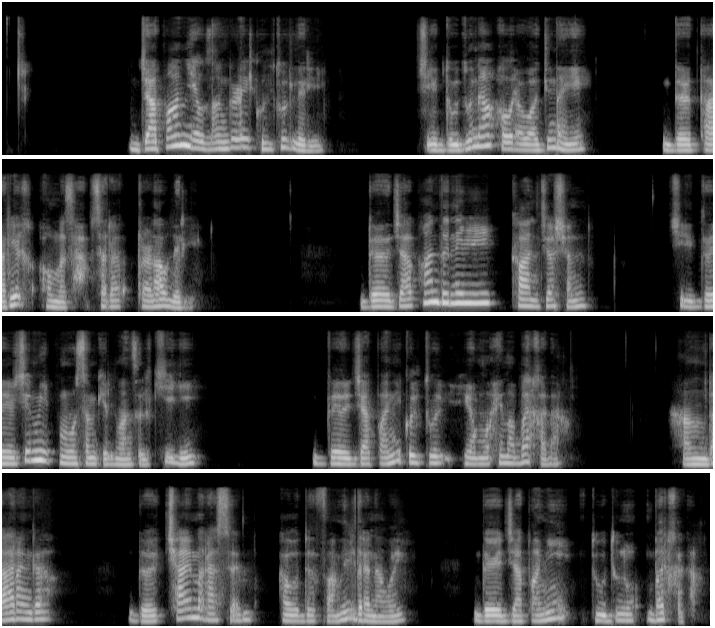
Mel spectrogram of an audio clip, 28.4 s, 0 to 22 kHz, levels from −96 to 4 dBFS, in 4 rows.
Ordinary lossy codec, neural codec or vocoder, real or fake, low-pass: AAC, 64 kbps; codec, 32 kHz, 1.9 kbps, SNAC; fake; 14.4 kHz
